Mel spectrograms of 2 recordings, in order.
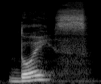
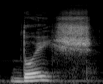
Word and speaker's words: dois: زيرو، uma, dois, duas, três. لو تاخدوا بالكم حرف الاس في الاخر في البرتغال بيتنطق شين، لكن في البرازيل يتنطق اس.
